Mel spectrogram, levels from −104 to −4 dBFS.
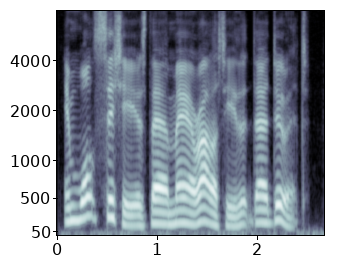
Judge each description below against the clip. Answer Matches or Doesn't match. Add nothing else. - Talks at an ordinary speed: Doesn't match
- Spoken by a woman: Doesn't match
